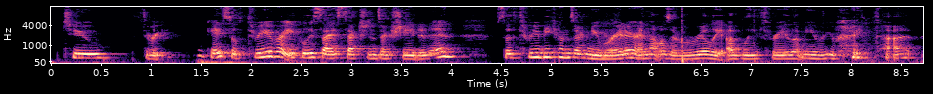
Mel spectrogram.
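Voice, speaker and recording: A woman teacher with a stuffy nose from a cold, patiently explaining fractions step by step and often checking in with "okay?". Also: medium pitch. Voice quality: nasal. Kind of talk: recorded math lesson. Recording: echoey room.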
